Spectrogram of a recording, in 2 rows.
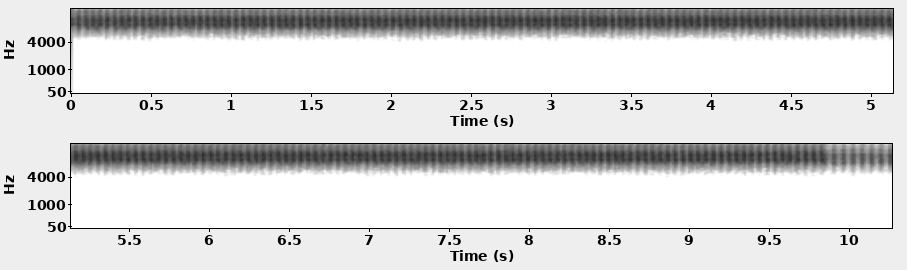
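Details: Grasshoppers in a meadow near the Svensky monastery, Bryansk, Russia, 9pm on 6 September 2020, stereo Tascam DR-44WL recording: steady high-pitched pulsing chirr that drops suddenly quieter in the last half second.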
